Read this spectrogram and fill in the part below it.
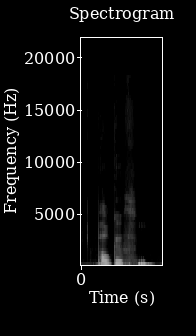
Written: Polgooth

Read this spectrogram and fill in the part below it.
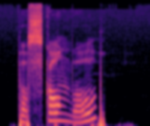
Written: Boskonwal

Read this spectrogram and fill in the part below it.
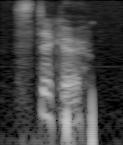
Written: Sticker

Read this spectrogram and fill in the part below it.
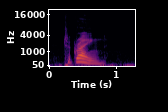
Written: Tregrehan

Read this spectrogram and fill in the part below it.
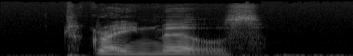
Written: Tregrehan Mills

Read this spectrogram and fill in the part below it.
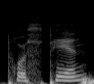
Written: Porthpean

